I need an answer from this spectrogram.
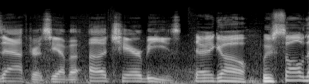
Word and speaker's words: Acerbis: chair of ease now it is a chair B's correct yes you know a lot of people mispronounce it but it is a chair B's a good way to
